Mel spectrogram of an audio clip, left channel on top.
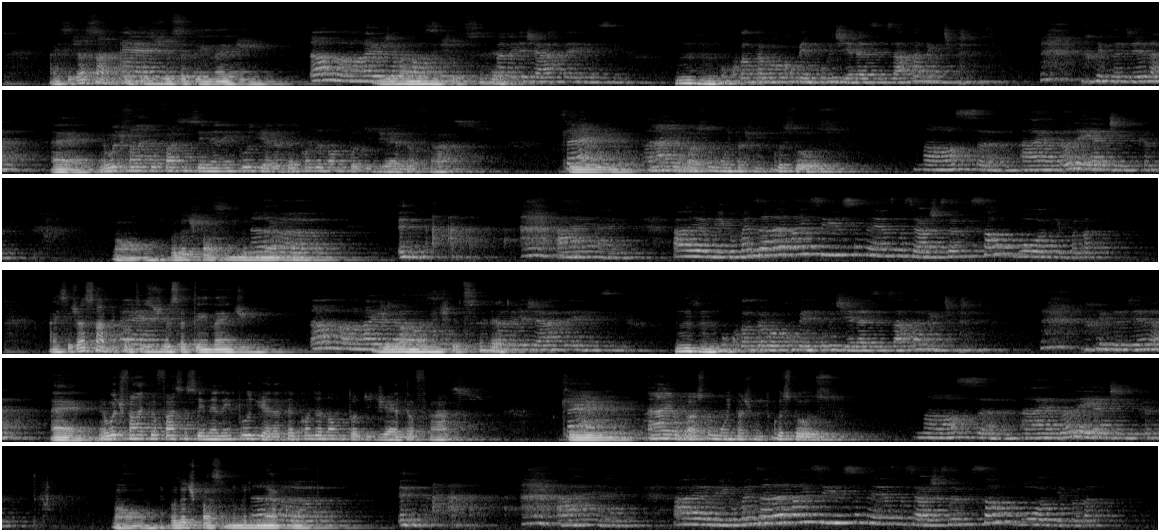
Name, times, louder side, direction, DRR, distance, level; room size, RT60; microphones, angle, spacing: voice 1, 0.5-2.6 3.7-5.0 6.7-7.3 12.1-16.2 17.2-17.7 18.0-19.9 24.2-26.2, right 3 dB, 85° right, 2 dB, 0.5 m, -22 dB
voice 2, 1.2-1.6 3.1-4.5 4.9-6.3 7.3-9.8 10.4-11.7 14.7-14.9 17.1-18.6 20.7-23.1 25.6-26.3 27.1-27.3 27.6-27.7 28.3-34.0, right 1 dB, 65° left, -3 dB, 1.4 m, -31 dB
7.3 x 4.5 x 4.7 m, 1.2 s
head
